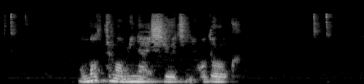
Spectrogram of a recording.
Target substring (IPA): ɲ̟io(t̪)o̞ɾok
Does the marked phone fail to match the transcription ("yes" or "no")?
yes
